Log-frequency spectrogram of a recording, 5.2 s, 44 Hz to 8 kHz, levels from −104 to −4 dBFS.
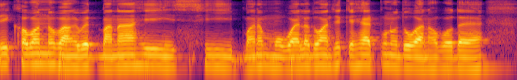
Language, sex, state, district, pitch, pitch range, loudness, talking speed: Chakma, male, Tripura, Unakoti, 110 Hz, 105-115 Hz, -19 LUFS, 160 wpm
